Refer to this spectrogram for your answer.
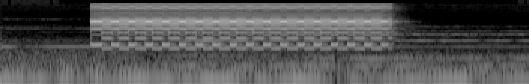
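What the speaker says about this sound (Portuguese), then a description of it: "O telefone tocou novamente." A telephone rings in one sustained electronic trill lasting about two seconds over a low steady hum, with no voices.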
